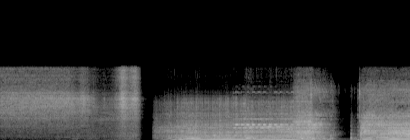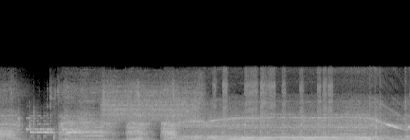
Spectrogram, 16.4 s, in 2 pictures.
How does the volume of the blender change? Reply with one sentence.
The loudness of the blender goes up.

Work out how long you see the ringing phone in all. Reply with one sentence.
The ringing phone can be heard for 3 seconds in total.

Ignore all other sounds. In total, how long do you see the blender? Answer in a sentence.
You can hear the blender for 13 seconds altogether.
